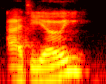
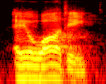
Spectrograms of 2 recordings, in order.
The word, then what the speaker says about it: Ayoade: So it starred Matt Berry, Matthew Holness, and I can never pronounce his name, Richard Adeoye. Is that Iowadi. Ayoade. Yeah. Thank you, Gareth.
